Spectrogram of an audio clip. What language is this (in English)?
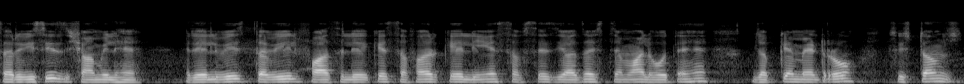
Urdu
